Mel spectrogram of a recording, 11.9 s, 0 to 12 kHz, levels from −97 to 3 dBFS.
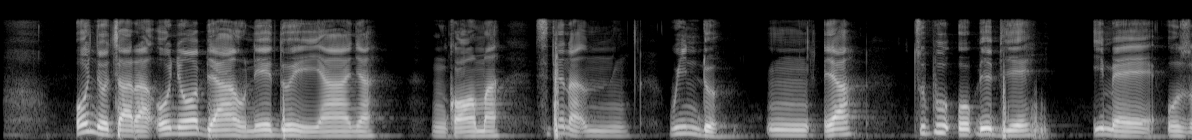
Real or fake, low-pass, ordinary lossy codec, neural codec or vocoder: real; 7.2 kHz; none; none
